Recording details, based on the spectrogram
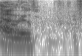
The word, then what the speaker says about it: Hyrule: I was going to say, it's Hyrule. You don't pronounce the L? – It's Hyrule.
